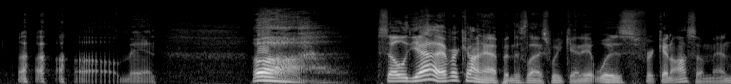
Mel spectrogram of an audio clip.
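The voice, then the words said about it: Hoarse, cracking raspy voice. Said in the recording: “I probably sound like I smoke Lucky Strikes at this point... I've got con voice, man... his voice is all cracked up”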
